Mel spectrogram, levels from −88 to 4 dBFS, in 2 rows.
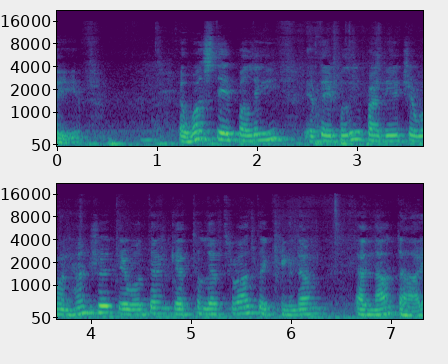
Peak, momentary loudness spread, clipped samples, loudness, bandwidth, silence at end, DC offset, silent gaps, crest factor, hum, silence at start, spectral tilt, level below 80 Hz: -12 dBFS; 13 LU; under 0.1%; -29 LUFS; 16 kHz; 0 s; under 0.1%; none; 16 dB; none; 0 s; -7.5 dB/octave; -42 dBFS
